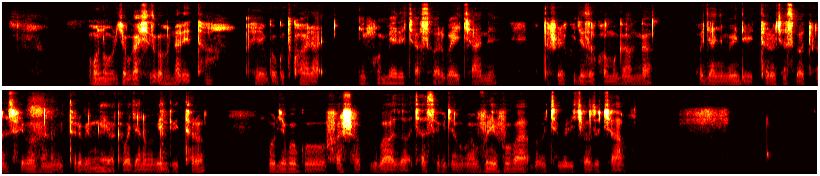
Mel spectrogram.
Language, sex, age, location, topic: Kinyarwanda, male, 18-24, Nyagatare, health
